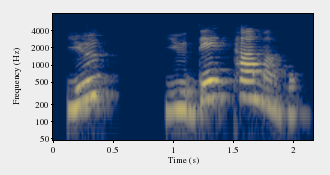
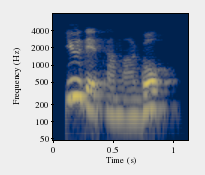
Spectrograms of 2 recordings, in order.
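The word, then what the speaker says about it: ゆで卵: And also, if I pronounce correctly, yude tamago, yude tamago. So this is correct pitch accent. But if you have wrong way, yude tamago, it means boiled grandchildren.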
